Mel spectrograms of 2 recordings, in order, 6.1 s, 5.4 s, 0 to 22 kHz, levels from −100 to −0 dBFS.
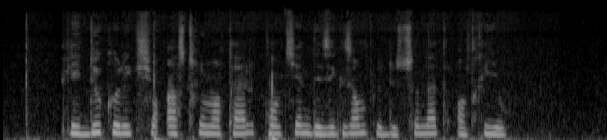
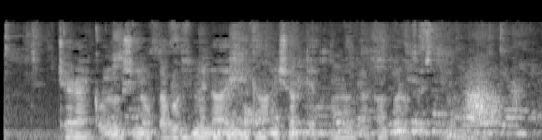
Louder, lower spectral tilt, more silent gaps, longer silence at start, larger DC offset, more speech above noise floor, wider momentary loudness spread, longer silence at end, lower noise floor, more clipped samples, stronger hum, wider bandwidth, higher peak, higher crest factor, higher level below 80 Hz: second, -47 LUFS vs -20 LUFS; about the same, -6 dB/octave vs -5.5 dB/octave; neither; first, 0.25 s vs 0.05 s; neither; first, 31 dB vs 21 dB; about the same, 8 LU vs 9 LU; first, 0.95 s vs 0 s; first, -77 dBFS vs -40 dBFS; neither; neither; first, 16.5 kHz vs 11.5 kHz; second, -28 dBFS vs -2 dBFS; about the same, 20 dB vs 18 dB; second, -62 dBFS vs -42 dBFS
